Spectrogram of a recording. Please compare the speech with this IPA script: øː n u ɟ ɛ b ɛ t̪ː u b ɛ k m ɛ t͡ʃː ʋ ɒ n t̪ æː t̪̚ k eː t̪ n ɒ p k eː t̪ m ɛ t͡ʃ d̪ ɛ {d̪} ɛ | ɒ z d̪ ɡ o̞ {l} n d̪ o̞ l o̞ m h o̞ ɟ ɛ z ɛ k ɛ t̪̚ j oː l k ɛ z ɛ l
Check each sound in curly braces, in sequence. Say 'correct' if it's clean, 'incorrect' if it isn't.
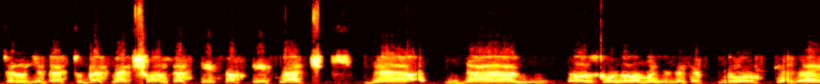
correct, incorrect: none

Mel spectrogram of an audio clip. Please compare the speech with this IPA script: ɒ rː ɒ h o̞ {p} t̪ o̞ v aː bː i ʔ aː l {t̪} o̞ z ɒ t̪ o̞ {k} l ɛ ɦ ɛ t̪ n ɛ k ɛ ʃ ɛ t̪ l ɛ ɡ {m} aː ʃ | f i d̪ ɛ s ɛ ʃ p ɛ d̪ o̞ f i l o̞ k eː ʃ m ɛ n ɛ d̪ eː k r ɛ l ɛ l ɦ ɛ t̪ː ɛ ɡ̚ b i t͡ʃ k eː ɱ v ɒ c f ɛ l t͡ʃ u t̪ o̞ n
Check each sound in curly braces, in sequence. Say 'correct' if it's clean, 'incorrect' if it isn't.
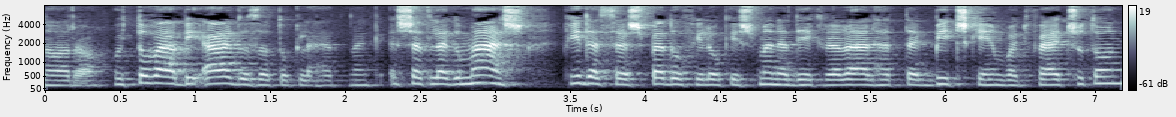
incorrect: c, incorrect: d̪, correct, correct

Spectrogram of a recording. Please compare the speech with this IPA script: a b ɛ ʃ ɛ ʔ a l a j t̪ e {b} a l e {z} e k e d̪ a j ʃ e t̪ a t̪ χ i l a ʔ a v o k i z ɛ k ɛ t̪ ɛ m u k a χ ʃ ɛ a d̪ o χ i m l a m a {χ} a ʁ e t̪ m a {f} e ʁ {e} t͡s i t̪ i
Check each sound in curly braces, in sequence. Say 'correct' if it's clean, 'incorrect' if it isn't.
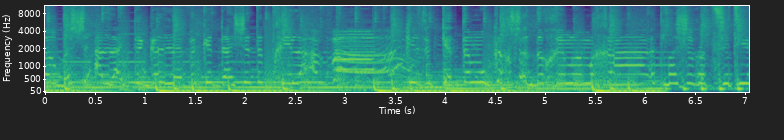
incorrect: ɡ, incorrect: v, correct, incorrect: ʃ, incorrect: a

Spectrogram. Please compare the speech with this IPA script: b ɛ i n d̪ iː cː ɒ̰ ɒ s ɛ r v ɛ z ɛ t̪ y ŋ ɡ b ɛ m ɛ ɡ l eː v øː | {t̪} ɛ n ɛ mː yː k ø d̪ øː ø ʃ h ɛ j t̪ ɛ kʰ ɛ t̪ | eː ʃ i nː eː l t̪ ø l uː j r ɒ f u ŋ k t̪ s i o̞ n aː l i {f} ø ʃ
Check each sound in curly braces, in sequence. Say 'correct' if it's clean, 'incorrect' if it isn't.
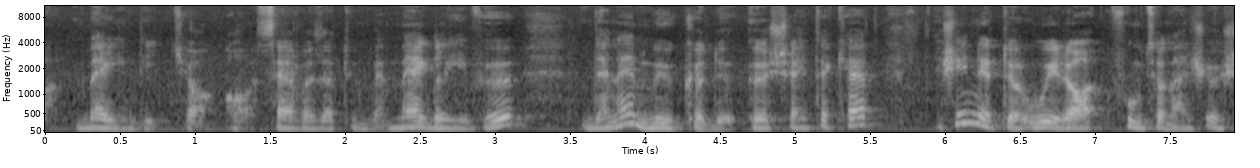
incorrect: d̪, incorrect: ʃ

